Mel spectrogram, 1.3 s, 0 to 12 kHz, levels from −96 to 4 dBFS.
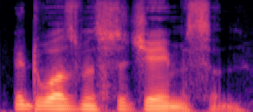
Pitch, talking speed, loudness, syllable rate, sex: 95 Hz, 190 wpm, -18 LUFS, 5.4 syllables/s, male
